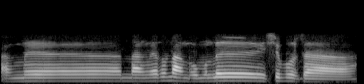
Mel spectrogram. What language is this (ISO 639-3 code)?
brx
